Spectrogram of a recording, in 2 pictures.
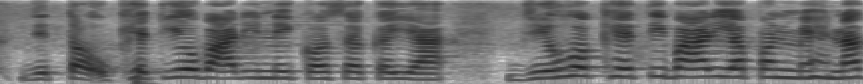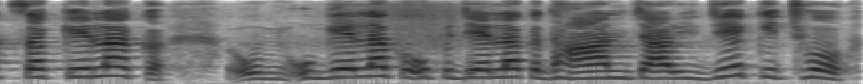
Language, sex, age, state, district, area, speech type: Maithili, female, 60+, Bihar, Madhubani, rural, spontaneous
